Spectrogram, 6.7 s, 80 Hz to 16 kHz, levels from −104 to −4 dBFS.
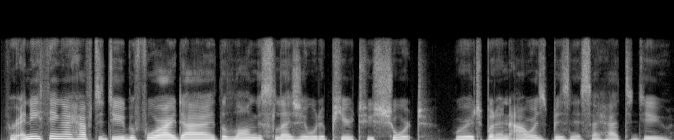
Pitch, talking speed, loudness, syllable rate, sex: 180 Hz, 230 wpm, -19 LUFS, 5.8 syllables/s, female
